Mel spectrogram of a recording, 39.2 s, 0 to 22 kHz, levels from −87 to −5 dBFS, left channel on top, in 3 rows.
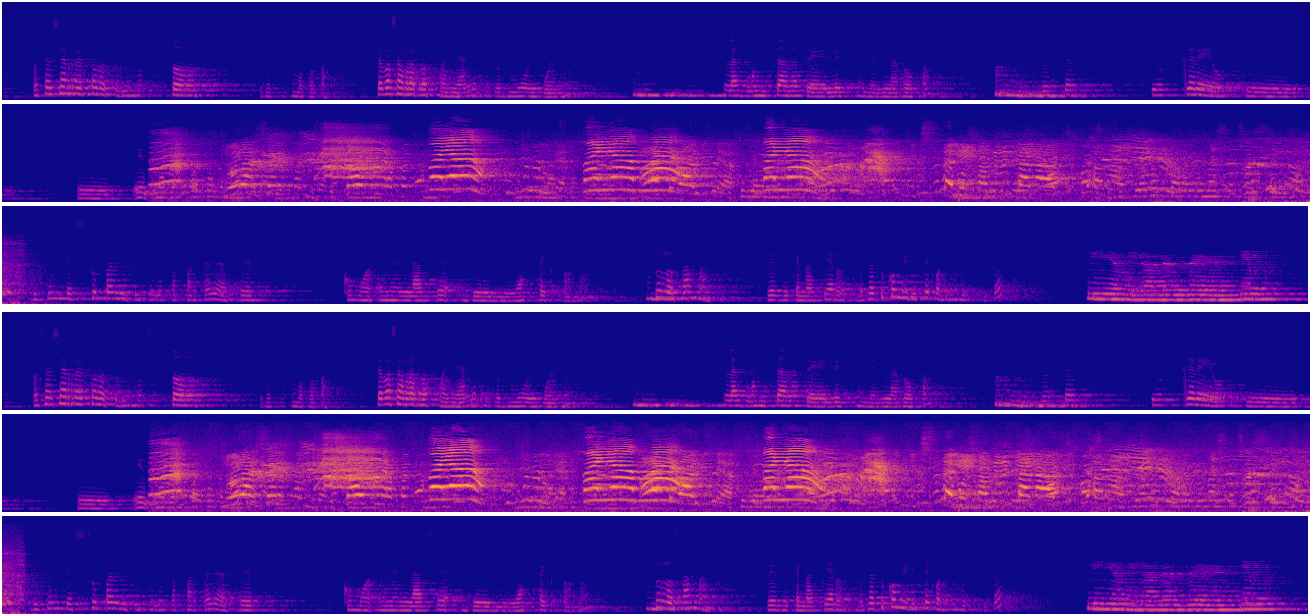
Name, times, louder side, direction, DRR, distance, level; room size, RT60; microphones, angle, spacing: voice 1, 0.3-2.0 2.6-3.3 3.7-5.7 7.2-9.3 10.2-10.8 11.5-13.0 13.8-16.9 17.3-17.5 18.2-19.9 20.4-21.4 22.6-23.4 24.0-26.1 26.4-28.7 29.6-32.1 32.7-33.3 33.8-36.2, equal, 5° right, 5 dB, 1.0 m, -53 dB
voice 2, 6.3-7.0 9.9-10.5 22.5-22.9 32.6-32.7 37.0-38.8, equal, 15° left, -4 dB, 3.6 m, -47 dB
sound 1, 14.5-26.3, right 6 dB, 20° right, 0.4 m, -31 dB
13.0 x 8.3 x 8.6 m, 1.4 s
head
